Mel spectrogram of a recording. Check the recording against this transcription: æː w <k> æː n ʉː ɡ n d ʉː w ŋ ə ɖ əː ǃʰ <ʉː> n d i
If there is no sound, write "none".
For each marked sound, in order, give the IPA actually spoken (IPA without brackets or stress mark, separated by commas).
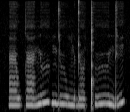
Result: k, ʉː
